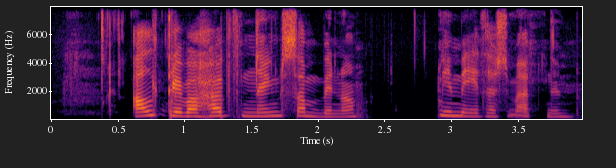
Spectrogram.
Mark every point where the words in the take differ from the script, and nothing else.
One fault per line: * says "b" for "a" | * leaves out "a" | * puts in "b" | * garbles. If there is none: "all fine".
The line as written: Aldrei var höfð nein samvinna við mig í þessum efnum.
all fine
